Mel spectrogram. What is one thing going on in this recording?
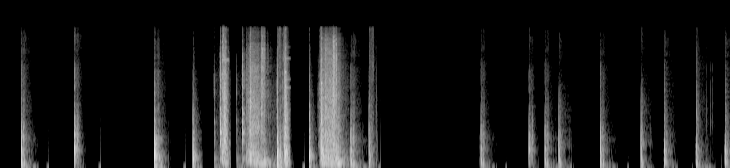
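Blocks are placed with short soft thuds.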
